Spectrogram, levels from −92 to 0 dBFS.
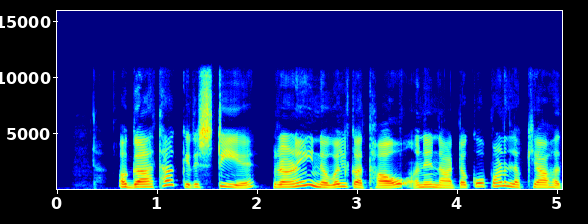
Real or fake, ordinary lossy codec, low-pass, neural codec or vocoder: real; AAC, 96 kbps; 10.8 kHz; none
